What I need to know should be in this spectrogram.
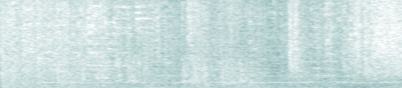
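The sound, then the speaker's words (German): A crane's heavy iron claw crashes onto the roof of Skinny Norris's car, shattering windows and piercing the sheet metal: a loud, dense, sustained roar of clanging and grinding metal with a faint ringing tone underneath, no voices. “Im selben Moment krachte diese mit ohrenbetäubendem Lärm auf das Autodach von Skinny Norris Wagen.”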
